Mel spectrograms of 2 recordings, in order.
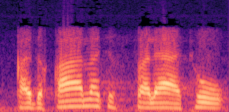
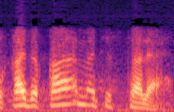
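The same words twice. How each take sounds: First: Slowly, "قد قامت الصلاة" ending in a spoken "tu"; "الصلاة" with the damma heard, "selatu". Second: "الصلاة" ending on a silent h, "sela"; "الصلاة" stopped, no damma. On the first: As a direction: sound the final taa with damma. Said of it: "نضم لأنها فاعل". ("الصلاة" بالتاء المضمومة) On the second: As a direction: stop on "الصلاة" without the vowel. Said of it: "لا نضم". (الوقف على "الصلاة" بالسكون) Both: Shown as a demonstration.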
